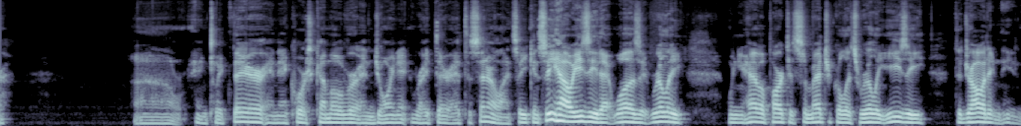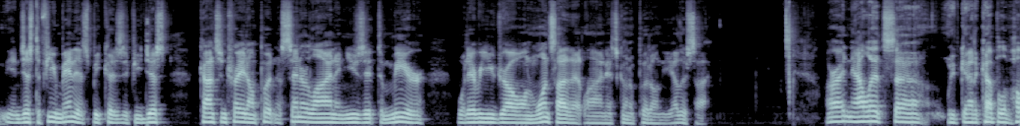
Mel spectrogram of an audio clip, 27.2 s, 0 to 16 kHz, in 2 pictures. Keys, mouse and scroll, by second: 2.2 click, 5.8 click, 10.0 click.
